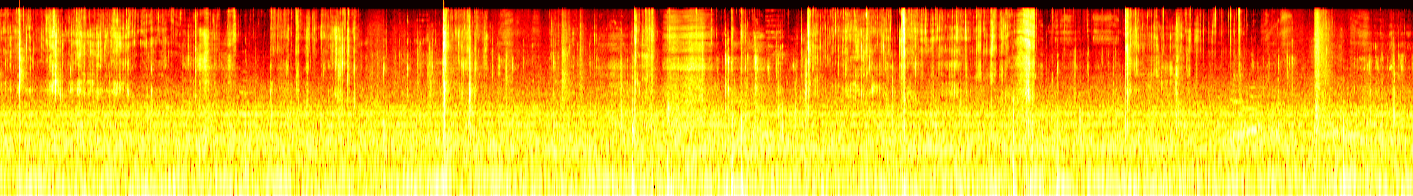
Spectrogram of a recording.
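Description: Chewing and biting into sauce-glazed fried chicken lollipops, with scattered sharp crunches.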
